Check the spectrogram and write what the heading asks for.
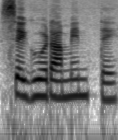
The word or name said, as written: seguramente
